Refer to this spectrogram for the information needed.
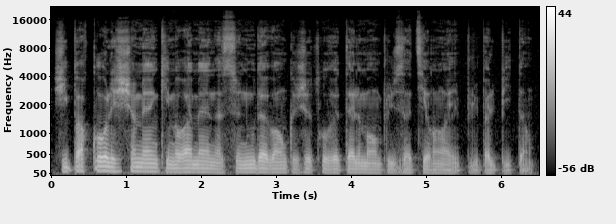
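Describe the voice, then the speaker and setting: A man reciting a poem in an expressive, measured spoken-word delivery. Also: a bass voice, gravelly.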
